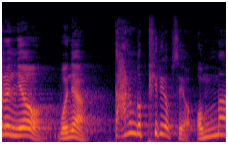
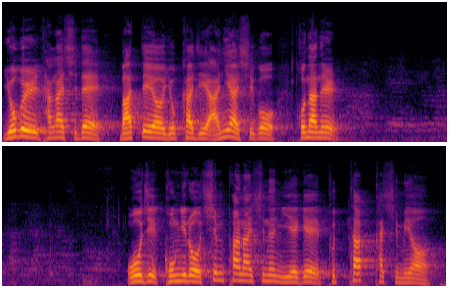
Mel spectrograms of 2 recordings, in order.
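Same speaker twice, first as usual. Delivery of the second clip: slow, louder, measured recitation of verse; scripture reading; 6 dB louder, slower than usual. Real, not acted. Preacher leading the congregation in reading scripture aloud slowly. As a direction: read the verse aloud, deliberate and solemn. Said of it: "함께 읽어봅니다".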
